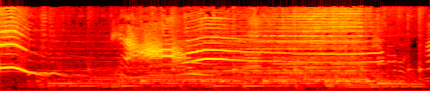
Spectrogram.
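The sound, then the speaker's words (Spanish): A person imitates a cat meowing with long, wavering, drawn-out yowls that rise and fall, loud, over a steady low hum in the background. “Que conste que traba mucho mejor el pavo que el gato aquí, ¿eh?”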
